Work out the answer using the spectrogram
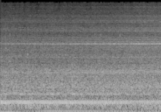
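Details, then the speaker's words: Pool pump starting up after Hayward cartridge filter cleaning: a steady airy hiss over an even pump hum as air bleeds out of the filter while the pump primes, then water flows in; normal. "can hear air hissing out of here. There the pump is starting to prime."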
